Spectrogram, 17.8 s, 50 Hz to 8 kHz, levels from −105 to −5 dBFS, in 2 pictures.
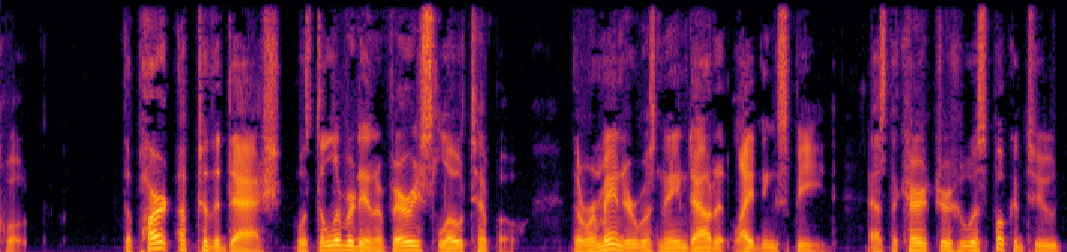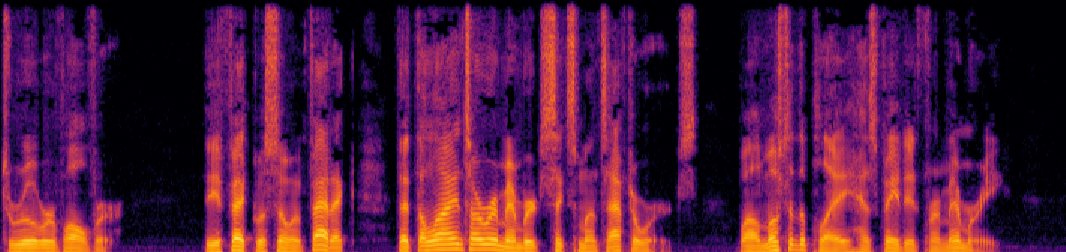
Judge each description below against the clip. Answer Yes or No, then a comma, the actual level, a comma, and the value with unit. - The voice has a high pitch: No, low, 105 Hz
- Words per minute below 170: No, average, 180 wpm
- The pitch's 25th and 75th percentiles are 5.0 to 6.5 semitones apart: Yes, wide, 5.5 semitones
